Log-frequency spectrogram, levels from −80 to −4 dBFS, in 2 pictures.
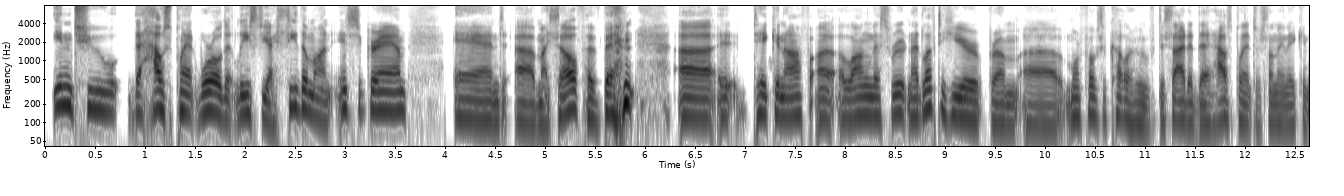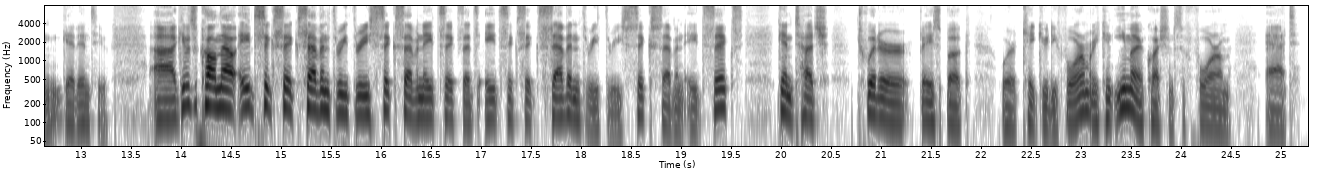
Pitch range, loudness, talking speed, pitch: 105-150 Hz, -25 LUFS, 180 wpm, 125 Hz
